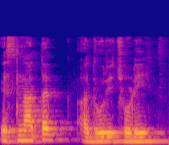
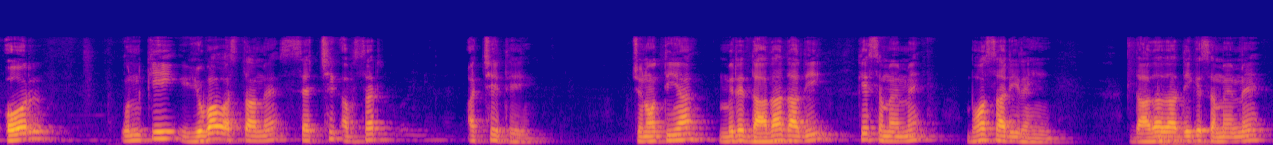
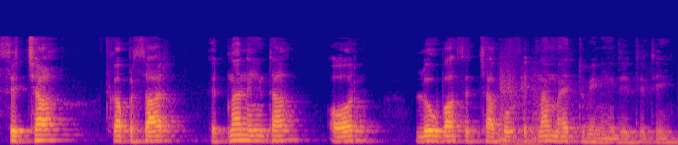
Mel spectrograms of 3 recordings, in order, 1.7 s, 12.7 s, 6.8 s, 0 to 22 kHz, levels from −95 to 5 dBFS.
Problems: constant background noise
